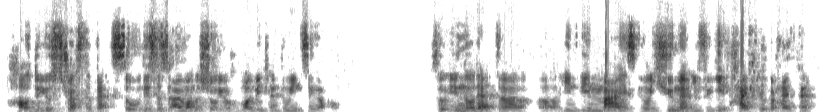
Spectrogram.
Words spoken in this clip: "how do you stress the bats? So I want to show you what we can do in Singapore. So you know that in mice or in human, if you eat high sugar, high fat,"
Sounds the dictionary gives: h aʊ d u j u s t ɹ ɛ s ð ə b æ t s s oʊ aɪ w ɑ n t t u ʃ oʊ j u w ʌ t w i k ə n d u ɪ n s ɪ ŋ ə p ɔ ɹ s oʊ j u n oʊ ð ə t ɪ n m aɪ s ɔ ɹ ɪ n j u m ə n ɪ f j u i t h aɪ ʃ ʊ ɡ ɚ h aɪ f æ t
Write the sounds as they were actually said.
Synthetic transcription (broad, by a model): h aʊ d u j u s t ɹ ɛ s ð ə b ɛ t s s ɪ aɪ w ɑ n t t u ʃ oʊ j u w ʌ t w i k ə n d u ɪ n s ɪ ŋ ə p ɔ ɹ s oʊ j u n oʊ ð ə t ɪ n m aɪ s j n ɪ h j u m ə n ɪ f j u i t h aɪ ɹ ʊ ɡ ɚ h aɪ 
